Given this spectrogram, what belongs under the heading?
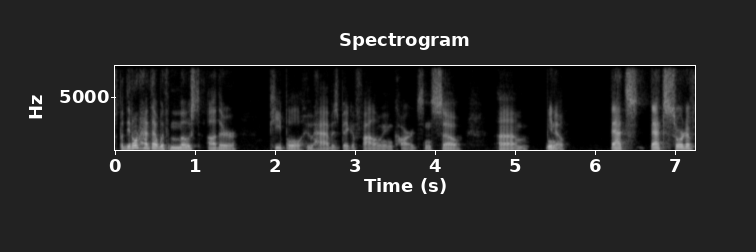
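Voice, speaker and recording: A man's voice: medium pitch, dry recording, clean studio sound. A man answering interview questions in a loose, rambling way, full of fillers and restarts. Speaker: interview guest. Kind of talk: casual conversational interview.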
